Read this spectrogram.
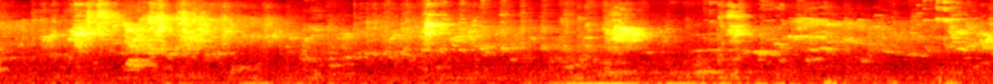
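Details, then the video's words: Budgies chirping at a distance: softer, scattered high warbles and squeaky notes over a faint low hum. "Very Charming Colorful Beautiful Budgies Chirping Sounds"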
